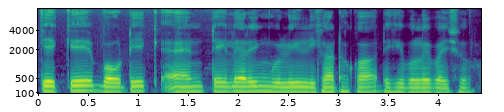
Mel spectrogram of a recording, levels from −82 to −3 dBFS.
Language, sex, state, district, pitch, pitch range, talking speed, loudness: Assamese, male, Assam, Kamrup Metropolitan, 120 Hz, 115-130 Hz, 120 wpm, -18 LUFS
